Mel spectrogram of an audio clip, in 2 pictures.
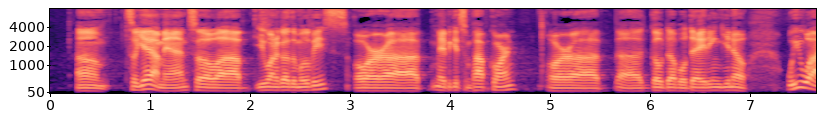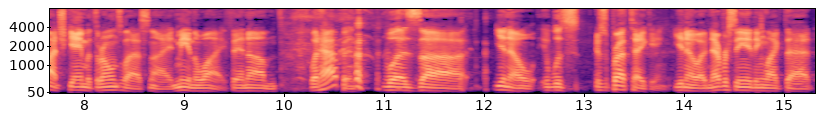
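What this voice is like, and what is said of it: Put-on white guy voice. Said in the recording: “do your white guy voice”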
